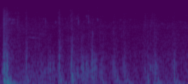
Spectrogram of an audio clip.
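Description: Horse hooves clip-clop in an irregular trotting rhythm in Skyrim, close and moderately loud, with no voices over them.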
